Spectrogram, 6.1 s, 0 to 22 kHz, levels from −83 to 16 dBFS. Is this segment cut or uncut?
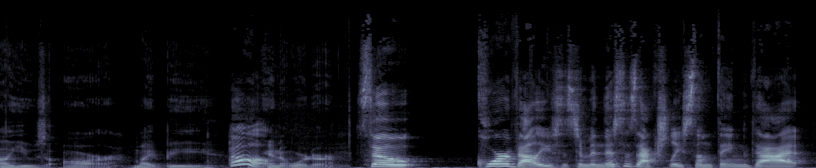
cut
